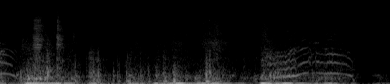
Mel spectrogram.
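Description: A cat meows and caterwauls indoors in several drawn-out, wavering cries close to the microphone, with soft shuffling and rustling between calls.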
